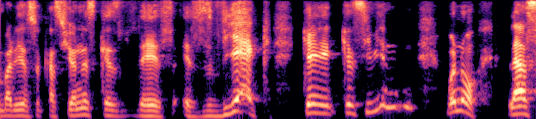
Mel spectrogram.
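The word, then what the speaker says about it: Żywiec: por ejemplo, de Zwiek, ya no me acuerdo bien cómo se pronuncia, Zwiek, me enseñaron mis amigos polacos, pero obviamente no soy muy proeficiente en el polaco.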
